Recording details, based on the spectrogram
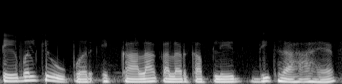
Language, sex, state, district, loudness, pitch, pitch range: Hindi, male, Assam, Kamrup Metropolitan, -13 LUFS, 130 Hz, 125-145 Hz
